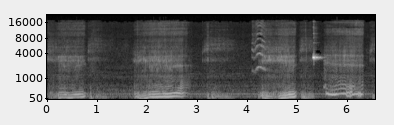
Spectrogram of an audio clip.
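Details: Labrador dog, female, in deep sleep, twitching all over while snoring: rumbling snores on each breath with soft whimpers between them.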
